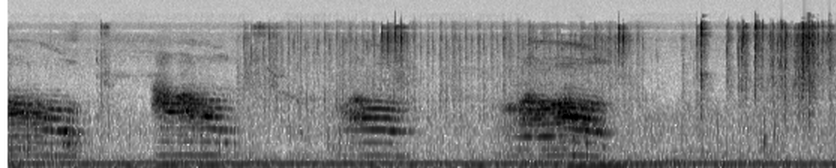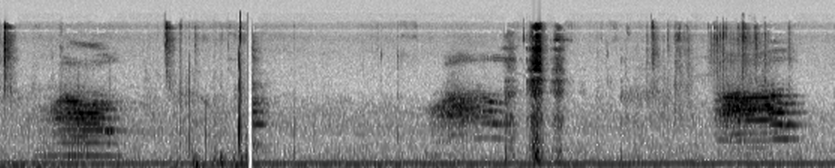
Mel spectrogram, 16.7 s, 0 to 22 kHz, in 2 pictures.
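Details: Two British Shorthair kitten sisters, one lilac and one fawn, aged 3.5 months, give a run of plaintive, wavering meows, one every two seconds or so.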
